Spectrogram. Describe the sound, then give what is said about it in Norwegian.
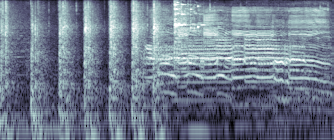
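Five or six loud, evenly spaced knocks on a door, a steady rhythmic rapping, followed by a sustained, wavering voiced tone after the knocking stops. “Hvem var det som banket på døren?”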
